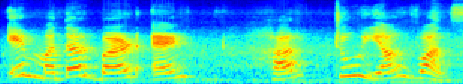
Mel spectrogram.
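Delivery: slow, measured reading with a small break after "and"; model reading. Shown as a demonstration. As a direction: read "A mother bird and her two young ones" slowly as one block. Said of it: "हम इसको सही तरीके से कैसे पढ़ेंगे". (सही तरीके से, धीरे-धीरे पढ़ना)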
